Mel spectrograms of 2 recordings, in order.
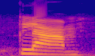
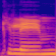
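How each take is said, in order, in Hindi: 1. स्वर खुली 'ah' ध्वनि है। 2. स्वर थोड़ी बंद 'ay' ध्वनि है। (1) "ए का आ मैंने बता रखा है तो सब में आ ही पढ़ा जाएगा" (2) "इसको हम क्लेम भी पढ़ देते हैं बहुत सारे लोग"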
